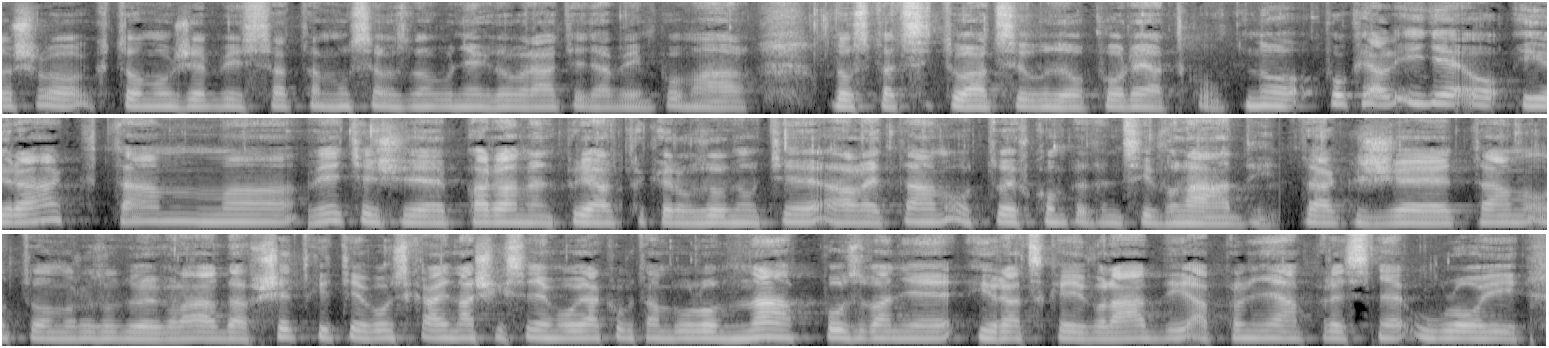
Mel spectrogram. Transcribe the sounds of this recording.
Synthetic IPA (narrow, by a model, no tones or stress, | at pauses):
d̪ɔʃlɔkt̪ɔmuʒɛbisat̪amːusɛlznɔʋuɲɪɛɡd̪ɔʋɾaːciɟabiimpɔmaɦald̪ɔst̪acsi̥t̪uaːt͡siud̪ɔpɔɾɪat̪kṵnɔpɔkɪaliɟɛʔɔʔiɾakt̪amʋɪɛcɛʒɛpaɾlamɛnt̪̚pɾijalt̪akɛːɾɔzɦɔd̪nucɪɛʔalɛt̪amɔt̪ɔjɛfkɔmpɛt̪ɛnt͡siːʋlaːd̪it̪aɡʒɛt̪amɔ̰t̪ɔmɾɔzɦɔd̪ujɛʋlaːd̪afʃɛt̪kit̪ɪɛʋɔjskaajnaʃixsɛɟɛmʋɔjakɔʊt̪ambɔlɔnapɔzʋaɲɪɛiɾat͡skɛjʋlaːd̪ia̰pl̩ɲɪapɾɛsɲɛʔuːlɔɦi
